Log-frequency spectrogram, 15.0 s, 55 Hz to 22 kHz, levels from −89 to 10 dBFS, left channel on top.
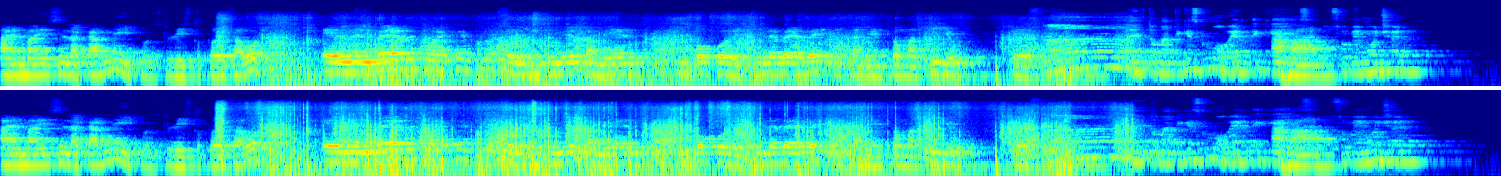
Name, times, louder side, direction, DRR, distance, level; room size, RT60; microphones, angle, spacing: voice 1, 0.0-2.7 3.2-6.5 6.8-9.6 10.1-10.4 12.7-13.3, left 2 dB, 15° left, 1 dB, 0.4 m, -31 dB
sound 1, 2.1-9.6 9.9-10.7 11.1-11.3, right 6 dB, 65° right, 0.3 m, -34 dB
sound 2, 2.2-11.1, right 2 dB, 80° right, 0.7 m, -50 dB
voice 2, 3.4-3.8 10.4-14.1, left 1 dB, 85° left, -1 dB, 1.4 m, -39 dB
6.2 x 3.1 x 5.1 m, 1.0 s
head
